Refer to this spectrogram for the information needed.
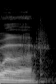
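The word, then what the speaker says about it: Vadhar: Pedro Badar.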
